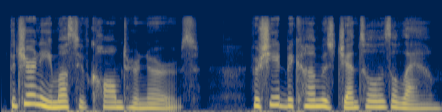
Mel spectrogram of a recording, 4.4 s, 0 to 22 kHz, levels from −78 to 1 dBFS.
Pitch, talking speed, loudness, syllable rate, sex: 200 Hz, 215 wpm, -18 LUFS, 5.9 syllables/s, female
